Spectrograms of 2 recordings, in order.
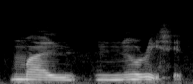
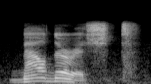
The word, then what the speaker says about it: malnourished: food to feed all the people who are malnourished. Wait a second. You said that correctly before. Listen again. Malnourished.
